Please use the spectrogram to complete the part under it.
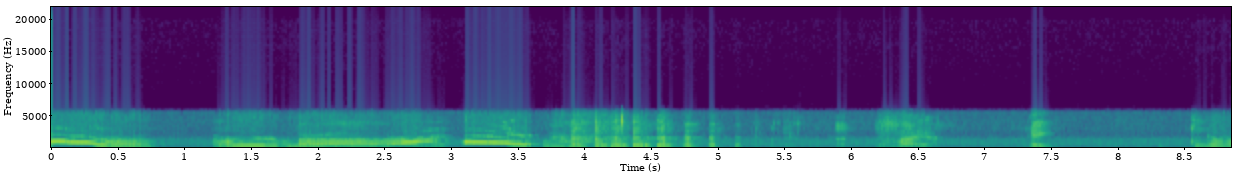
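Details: Happy female Schnauzer on her owner's lap, making a chatty run of rising and falling whines and yips, then quick stuttering yelps, while a woman talks to her now and then.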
